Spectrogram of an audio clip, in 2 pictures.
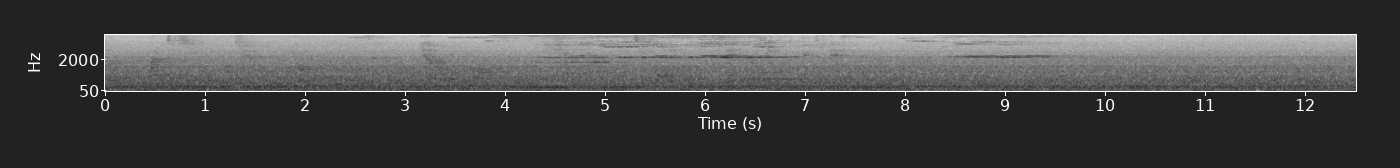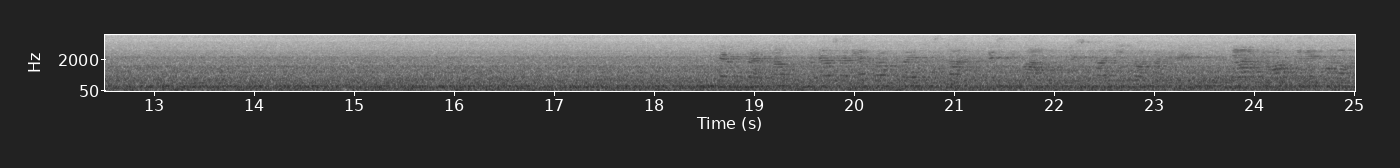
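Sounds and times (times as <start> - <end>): train rumble and hum: 0.0 - 25.0
high squeals: 8.0 - 9.7.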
